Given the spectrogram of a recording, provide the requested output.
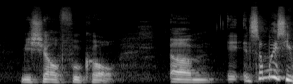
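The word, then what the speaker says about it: Foucault: And that leads me to the final of these four players, namely Michelle Fuko.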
